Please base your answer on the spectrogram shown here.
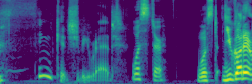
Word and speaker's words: Worcester: all over the world as well yeah often mispronounced people call it worse Esther or more Chester's where's Chester Chester Shire yes but it is Worcester and it's a weird source that was invented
